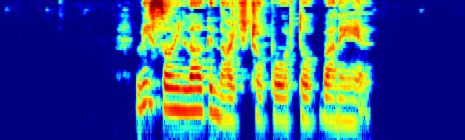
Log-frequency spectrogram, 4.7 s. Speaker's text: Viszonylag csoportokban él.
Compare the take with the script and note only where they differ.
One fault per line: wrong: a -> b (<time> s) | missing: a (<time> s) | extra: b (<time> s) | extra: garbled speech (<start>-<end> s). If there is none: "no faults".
extra: nagy (2.1 s)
